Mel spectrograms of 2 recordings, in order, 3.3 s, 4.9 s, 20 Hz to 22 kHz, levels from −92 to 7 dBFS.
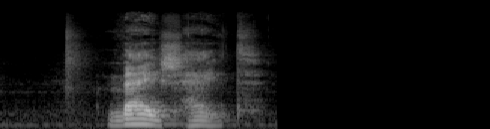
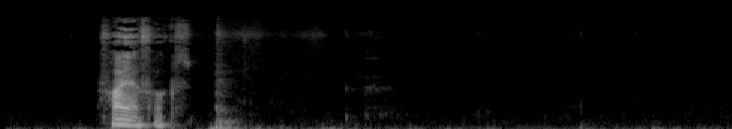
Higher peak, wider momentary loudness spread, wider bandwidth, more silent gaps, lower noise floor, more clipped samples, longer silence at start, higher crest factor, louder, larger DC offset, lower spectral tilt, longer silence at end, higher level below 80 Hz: first, -8 dBFS vs -14 dBFS; about the same, 22 LU vs 22 LU; first, 16 kHz vs 14 kHz; neither; second, -57 dBFS vs -74 dBFS; neither; second, 0.45 s vs 0.65 s; about the same, 26 dB vs 28 dB; first, -29 LUFS vs -32 LUFS; neither; about the same, -4.5 dB/octave vs -4 dB/octave; second, 1.55 s vs 3.3 s; second, -76 dBFS vs -62 dBFS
